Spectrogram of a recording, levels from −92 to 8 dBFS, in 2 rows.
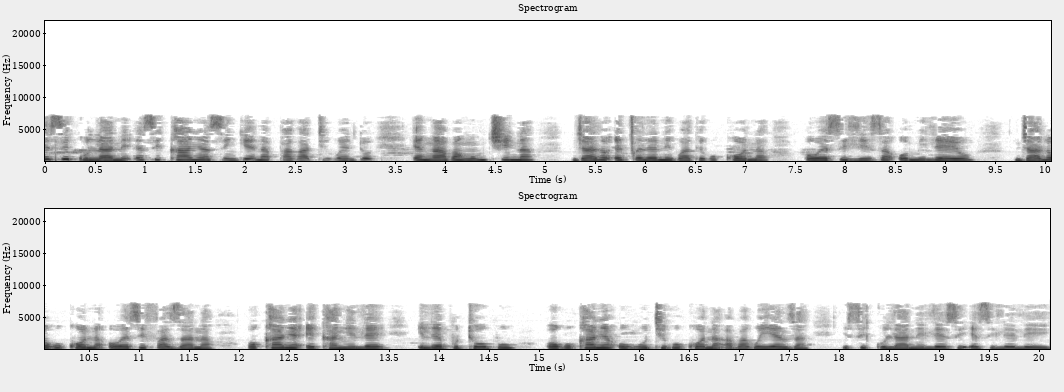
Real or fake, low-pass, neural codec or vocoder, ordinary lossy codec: real; 7.2 kHz; none; MP3, 32 kbps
